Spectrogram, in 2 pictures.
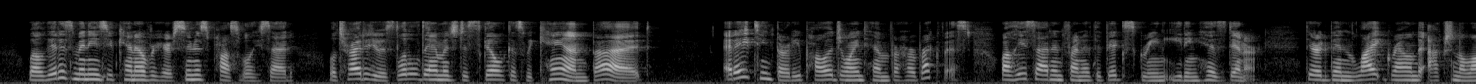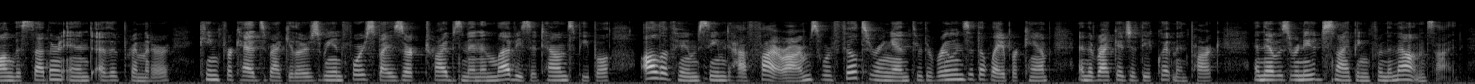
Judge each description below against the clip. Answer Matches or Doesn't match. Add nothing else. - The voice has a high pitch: Matches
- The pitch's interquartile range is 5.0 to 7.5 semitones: Doesn't match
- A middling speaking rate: Doesn't match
